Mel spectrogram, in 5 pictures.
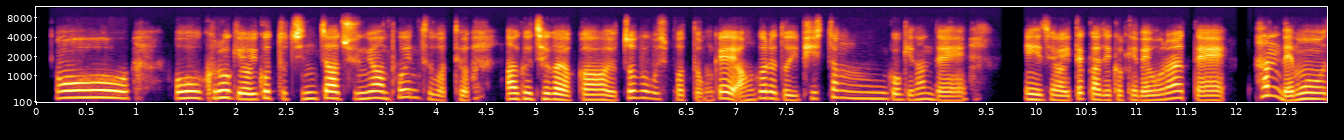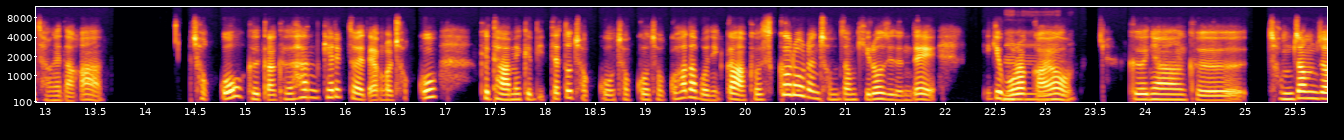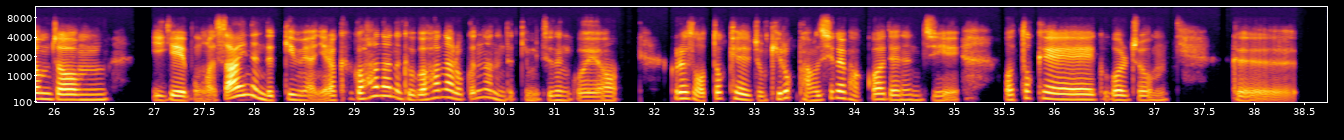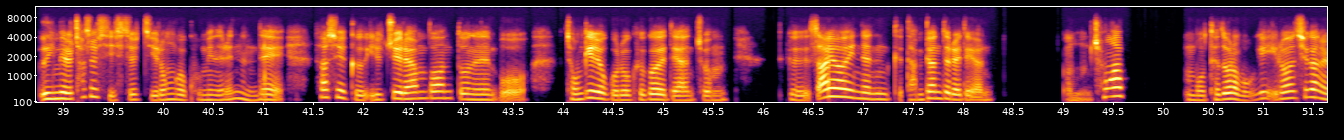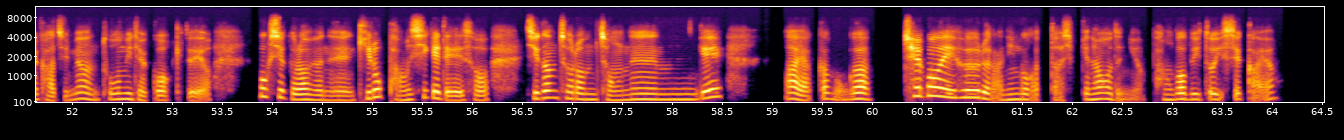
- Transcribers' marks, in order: tapping; other background noise; lip smack
- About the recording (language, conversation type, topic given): Korean, advice, 일상에서 영감을 쉽게 모으려면 어떤 습관을 들여야 할까요?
